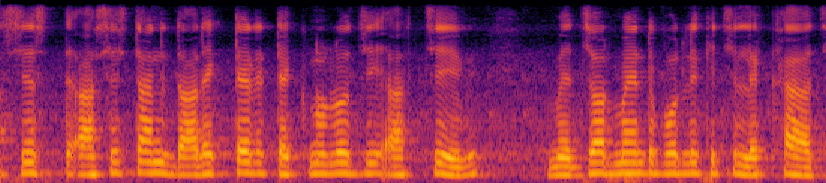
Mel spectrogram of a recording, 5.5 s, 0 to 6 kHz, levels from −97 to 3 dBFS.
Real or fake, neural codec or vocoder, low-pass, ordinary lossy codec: real; none; 5.4 kHz; none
